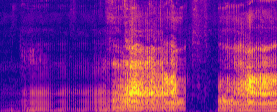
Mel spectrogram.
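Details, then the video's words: Ocelot giving a low, rapidly pulsed rumbling sound, about four beats a second, swelling louder after two seconds, with a brief pause near the fourth second before the rumble resumes. "The sound of a Ocelot"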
